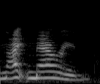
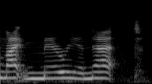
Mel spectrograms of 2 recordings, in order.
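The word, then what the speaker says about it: Nightmarionne: alright nightmare version yes it's called nightmare Ian if it was called night marionette I would be I know it would be funny yes but I got the name wrong night marionette it's not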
